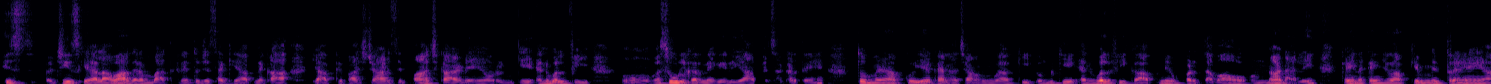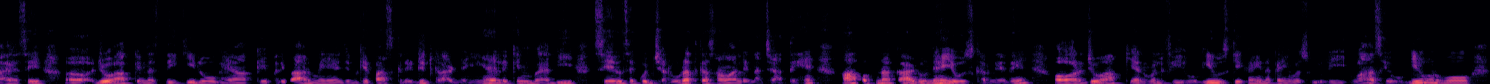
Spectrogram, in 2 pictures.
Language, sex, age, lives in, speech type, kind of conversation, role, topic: Hindi, male, 25-29, India, conversation, advice, advisor, मेरे क्रेडिट कार्ड के बिल लगातार बढ़ते जा रहे हैं, मैं क्या करूँ?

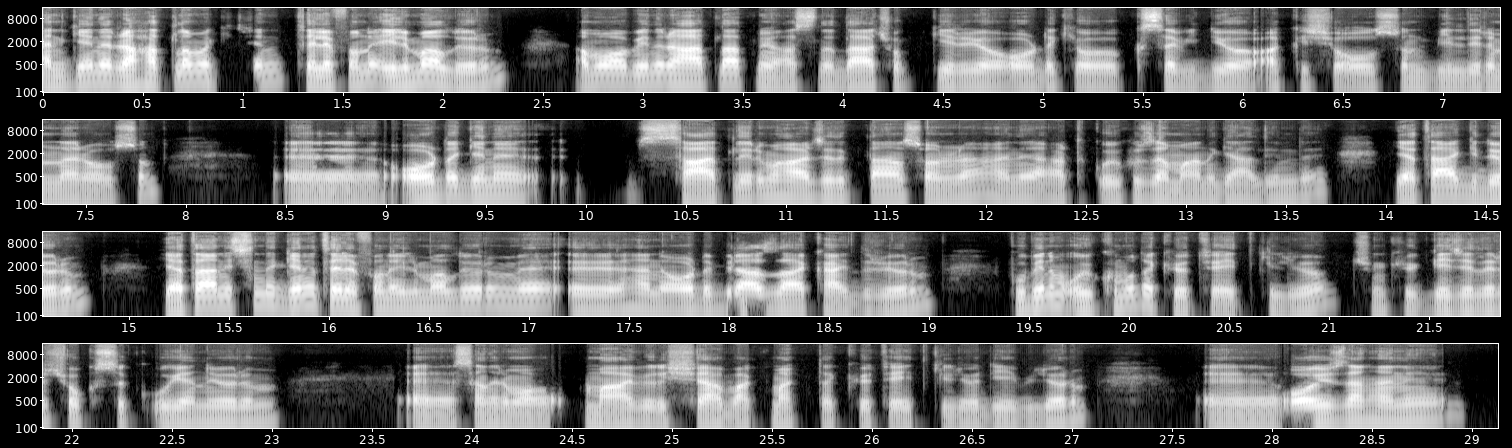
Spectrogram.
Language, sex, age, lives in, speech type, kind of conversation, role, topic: Turkish, male, 20-24, Netherlands, conversation, advice, user, Telefon ve sosyal medyada dikkatinizin kolayca dağılması durumunu nasıl yaşıyorsunuz?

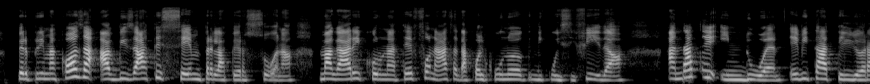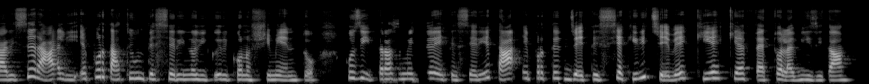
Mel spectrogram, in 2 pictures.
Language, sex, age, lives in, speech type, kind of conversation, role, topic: Italian, female, 25-29, Italy, read, expert-assistant, expert, Come possiamo far conoscere e rendere accessibili i servizi sociali agli anziani?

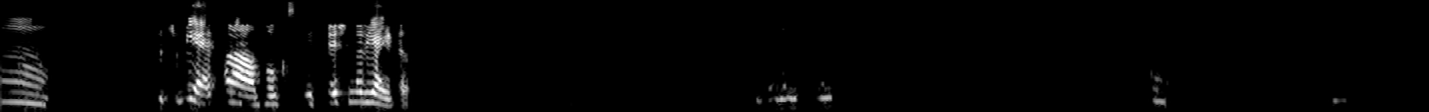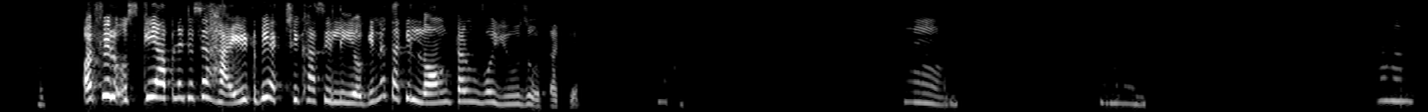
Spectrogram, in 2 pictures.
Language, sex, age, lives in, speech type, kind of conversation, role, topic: Hindi, female, 35-39, India, conversation, podcast, host, Small budget mein ghar ko zyada achhe se organize kaise karoge?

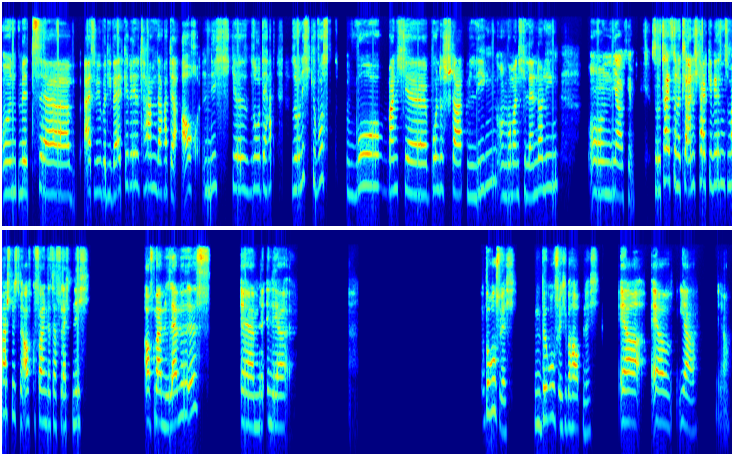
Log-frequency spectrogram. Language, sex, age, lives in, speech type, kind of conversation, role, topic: German, female, 30-34, Germany, conversation, unstructured, none, Welcher Moment aus deiner Vergangenheit macht dich heute noch wütend?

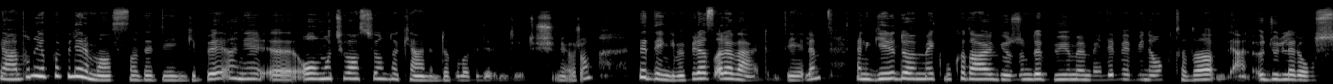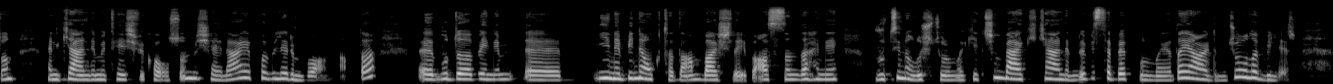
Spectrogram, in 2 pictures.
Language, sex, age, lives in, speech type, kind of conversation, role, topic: Turkish, female, 30-34, Estonia, conversation, advice, user, Bir rutine başlayıp birkaç gün sonra neden bırakıyorsun?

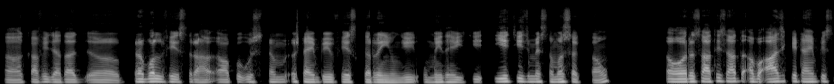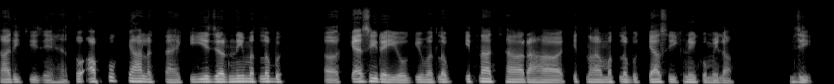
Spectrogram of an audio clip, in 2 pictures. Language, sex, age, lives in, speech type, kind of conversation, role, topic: Hindi, male, 25-29, India, conversation, podcast, host, Kisi local bande/bandi ne aapko kya sikhaya?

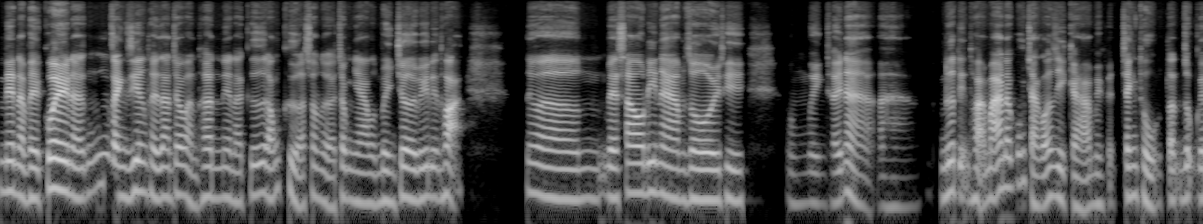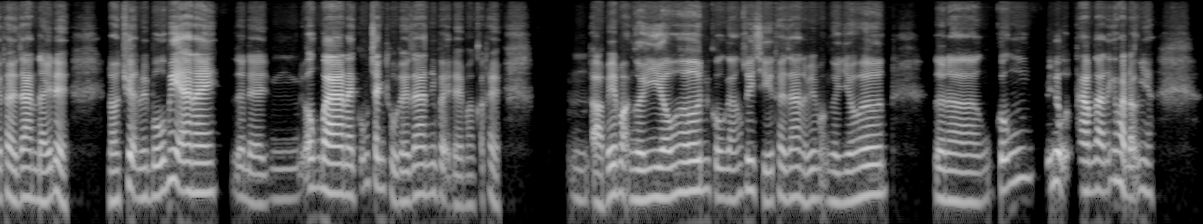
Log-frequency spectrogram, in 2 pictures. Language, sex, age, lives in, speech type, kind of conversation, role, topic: Vietnamese, male, 25-29, Japan, conversation, podcast, guest, Làm sao bạn cân bằng thời gian trực tuyến và đời sống thực?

